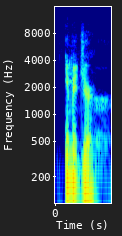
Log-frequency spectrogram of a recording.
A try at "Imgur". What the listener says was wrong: IMGUR. But there's not. You're adding a syllable in there. That's not there.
